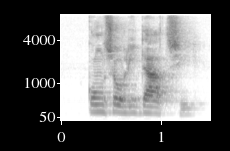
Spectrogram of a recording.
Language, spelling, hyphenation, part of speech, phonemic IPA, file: Dutch, consolidatie, con‧so‧li‧da‧tie, noun, /ˌkɔn.soː.liˈdaː.(t)si/, Nl-consolidatie.ogg
- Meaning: consolidation, strengthening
